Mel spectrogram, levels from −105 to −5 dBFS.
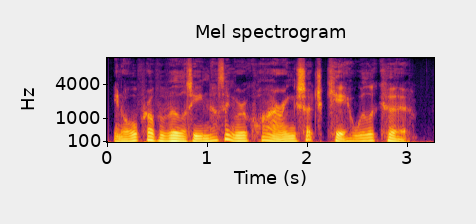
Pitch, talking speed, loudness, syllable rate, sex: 110 Hz, 165 wpm, -15 LUFS, 5.7 syllables/s, male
